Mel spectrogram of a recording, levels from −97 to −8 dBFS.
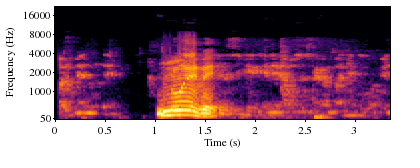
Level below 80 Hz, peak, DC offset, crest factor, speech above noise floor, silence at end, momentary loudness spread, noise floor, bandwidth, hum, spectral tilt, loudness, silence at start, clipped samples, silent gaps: -46 dBFS; -2 dBFS; under 0.1%; 16 dB; 25 dB; 0 s; 24 LU; -38 dBFS; 8 kHz; none; -7.5 dB/octave; -13 LUFS; 0.05 s; under 0.1%; none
